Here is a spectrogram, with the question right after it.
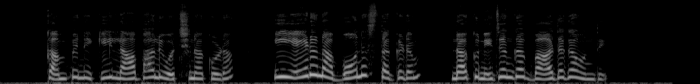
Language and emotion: Telugu, sad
